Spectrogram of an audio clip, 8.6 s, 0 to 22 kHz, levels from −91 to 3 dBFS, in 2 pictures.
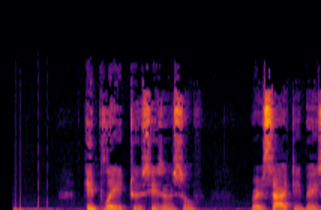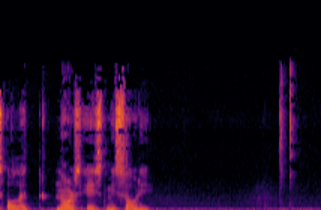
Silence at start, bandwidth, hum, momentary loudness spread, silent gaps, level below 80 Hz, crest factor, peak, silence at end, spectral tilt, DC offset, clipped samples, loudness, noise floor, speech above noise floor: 0.15 s; 16 kHz; none; 24 LU; none; -56 dBFS; 28 dB; -4 dBFS; 0.4 s; -2.5 dB/octave; under 0.1%; under 0.1%; -27 LUFS; -62 dBFS; 33 dB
